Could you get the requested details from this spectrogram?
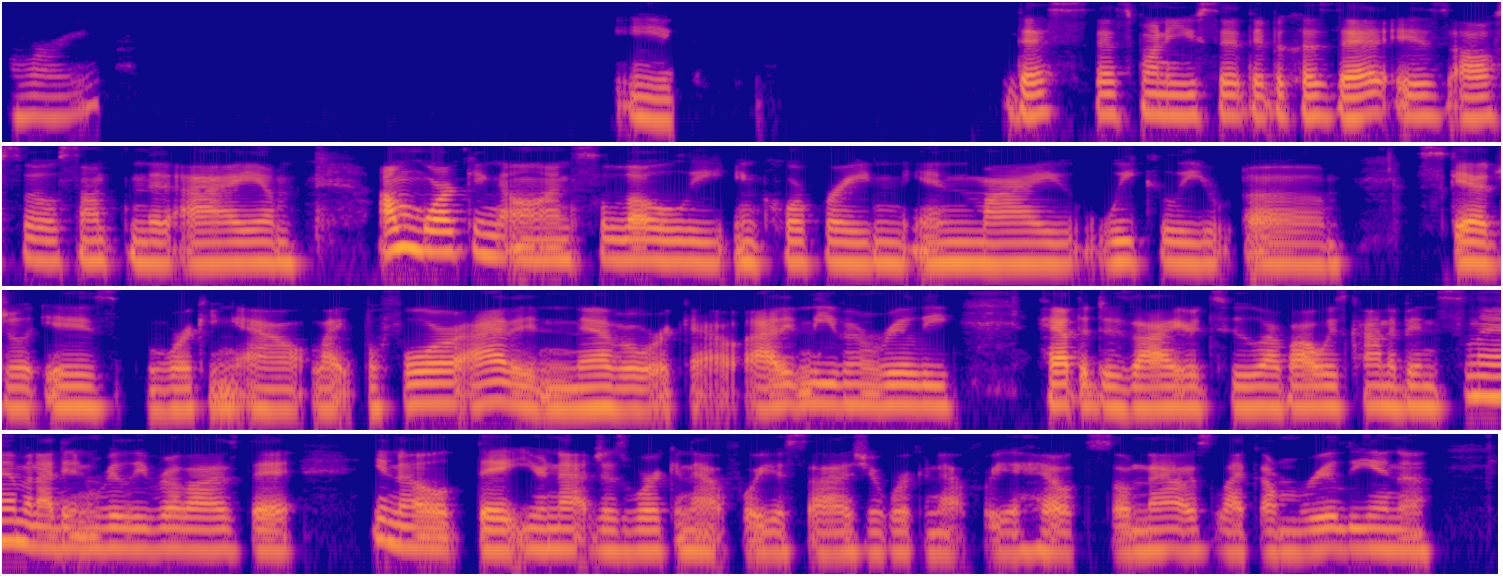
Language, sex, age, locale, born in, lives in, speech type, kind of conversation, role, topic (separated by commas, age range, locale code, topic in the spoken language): English, female, 35-39, en-US, United States, United States, conversation, unstructured, none, If you could redesign your week, what would you add or cut to make more time for what matters most?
